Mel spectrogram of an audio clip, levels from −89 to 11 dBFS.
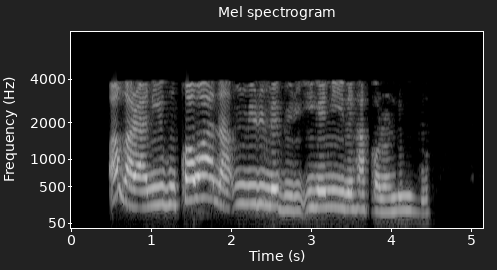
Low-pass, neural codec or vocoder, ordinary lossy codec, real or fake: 7.2 kHz; none; AAC, 16 kbps; real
